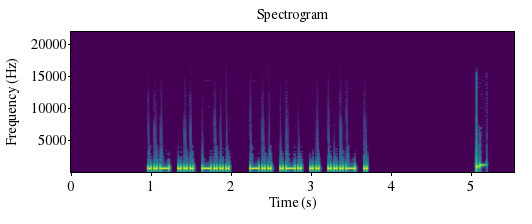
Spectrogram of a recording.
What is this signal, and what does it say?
Morse code, heard as a keyed tone, about 31 wpm, 700 Hz. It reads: USB DRIVE
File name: Easy Words - Speed-Racing with Hints - 25wpm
